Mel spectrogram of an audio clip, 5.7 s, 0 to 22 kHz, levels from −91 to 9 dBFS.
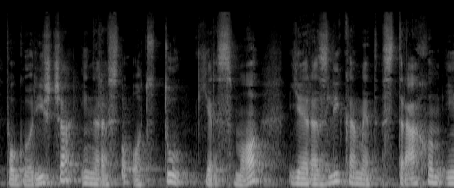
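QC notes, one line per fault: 1.51 s, compressed frames skipped: right after "pogorišča in" the speech lurches forward, with a short smeared blip rather than a sharp click, and resumes at "od tu kjer smo" with about a fifth of a second gone. Whole compressed frames were never played, either missing from the file or rejected as damaged by the decoder. The jump fits roughly seven frames of 23.2 ms each. The overlap between neighbouring frames blurs the join, which is why it sounds soft rather than clicky.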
